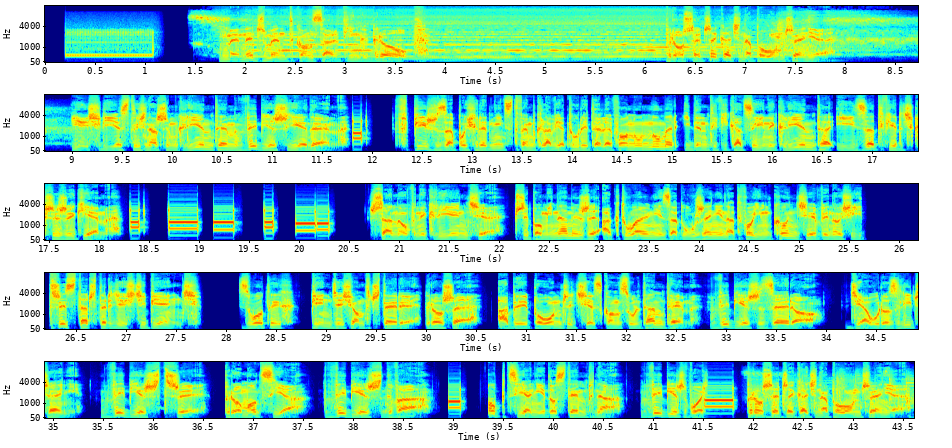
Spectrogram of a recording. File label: IVR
